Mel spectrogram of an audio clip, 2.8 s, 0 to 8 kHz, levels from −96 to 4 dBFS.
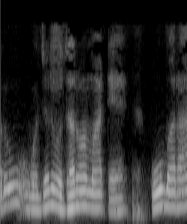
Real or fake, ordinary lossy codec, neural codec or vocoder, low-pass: fake; MP3, 24 kbps; codec, 24 kHz, 0.9 kbps, DualCodec; 7.2 kHz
